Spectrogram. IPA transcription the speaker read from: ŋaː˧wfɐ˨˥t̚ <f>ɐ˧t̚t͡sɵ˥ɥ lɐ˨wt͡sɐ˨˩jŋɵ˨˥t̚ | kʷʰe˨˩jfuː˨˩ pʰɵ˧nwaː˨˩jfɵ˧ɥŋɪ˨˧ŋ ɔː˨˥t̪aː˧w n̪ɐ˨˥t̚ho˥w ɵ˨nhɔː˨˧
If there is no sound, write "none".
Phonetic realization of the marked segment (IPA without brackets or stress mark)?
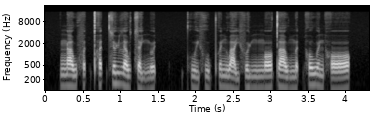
pʰ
